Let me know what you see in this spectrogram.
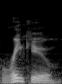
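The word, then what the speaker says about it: リンク: better phonetically but like link is straight up rinku in japanese which is they're like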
